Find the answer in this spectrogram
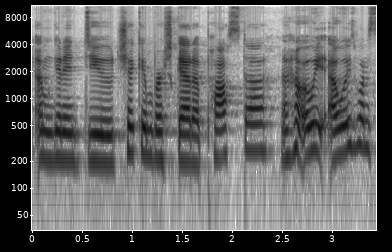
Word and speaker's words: bruschetta: For Thursday night, I'm going to do chicken bruschetta pasta. I always want to say bruschetta. It seems like it should be bruschetta, but it is actually bruschetta.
